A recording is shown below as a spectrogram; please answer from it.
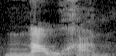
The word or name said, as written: Naookhan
